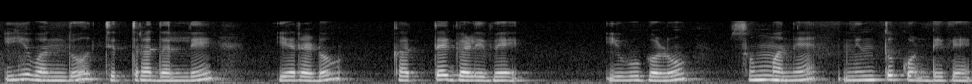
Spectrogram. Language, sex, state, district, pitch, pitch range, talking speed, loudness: Kannada, female, Karnataka, Dharwad, 195 Hz, 180-210 Hz, 50 wpm, -16 LUFS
